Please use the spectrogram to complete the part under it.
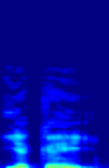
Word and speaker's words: Yegei: 而第二个字母呢是希伯来文字母 Hey，第四个字母也是，那这个字母呢 Hey 发音发和的音，和的音，这第二个字母的这个 Hey 呢它下面有两点冒号，它是不发音的，因为前面第一个字母的母音是短母音，所以这是 Yegei，也就是说这第二个字母的这个 Hey 它是发和的音，那 Yegei这个发赫好像就跳过去了，也 gay。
